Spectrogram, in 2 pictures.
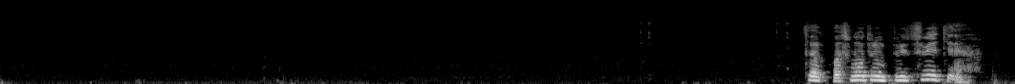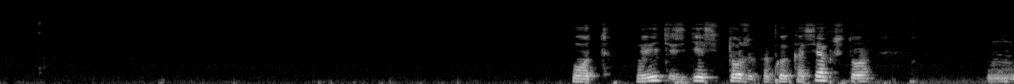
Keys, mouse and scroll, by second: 6.5 click, 7.8 click, 8.5 middle click, 10.8 scroll up 2, 12.5 shift+middle click, 17.8 space, 18.5 middle click, 20.1-20.2 scroll up 3.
